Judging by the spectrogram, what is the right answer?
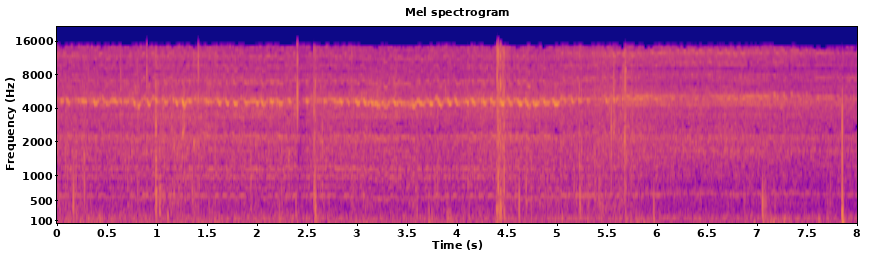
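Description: MN99S 1/12-scale RC crawler driving over dry leaves and twigs: irregular sharp crackles and snaps of litter under the tyres over a steady, wavering high-pitched whine.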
